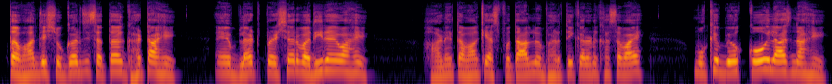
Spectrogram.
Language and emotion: Sindhi, fearful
